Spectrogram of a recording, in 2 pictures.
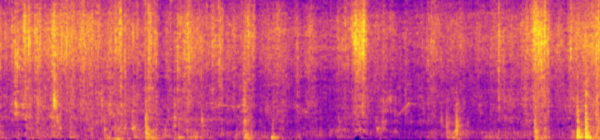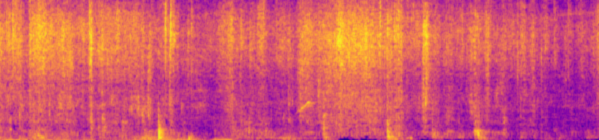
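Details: A goat feeding at close range, with continuous rustling and crunching as it chews, scattered sharp clicks every second or so, and a soft low hum in the middle.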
